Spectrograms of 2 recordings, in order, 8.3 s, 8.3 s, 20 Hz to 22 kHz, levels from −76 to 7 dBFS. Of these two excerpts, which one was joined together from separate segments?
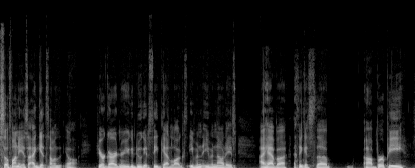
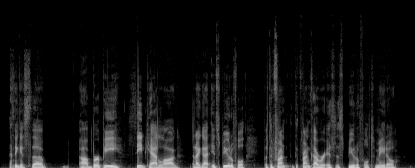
first; 1 cut; at 5.8 s

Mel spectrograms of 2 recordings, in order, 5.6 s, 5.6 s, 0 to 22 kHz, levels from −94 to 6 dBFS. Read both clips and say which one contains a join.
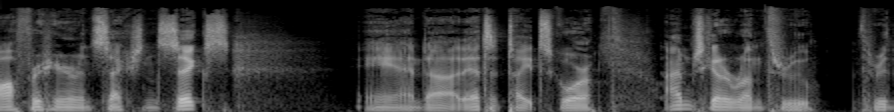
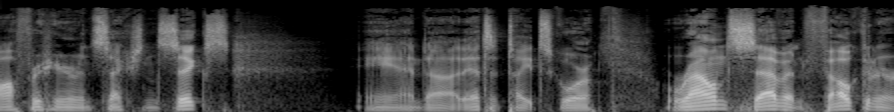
first; 1 cut; at 4.1 s

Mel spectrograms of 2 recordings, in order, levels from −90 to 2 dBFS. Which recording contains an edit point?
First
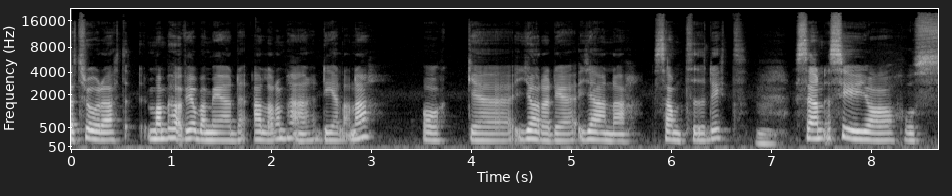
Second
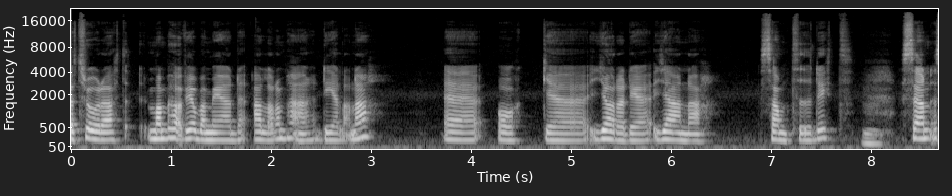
first; 2 cuts; at 3.4 s, 5.7 s

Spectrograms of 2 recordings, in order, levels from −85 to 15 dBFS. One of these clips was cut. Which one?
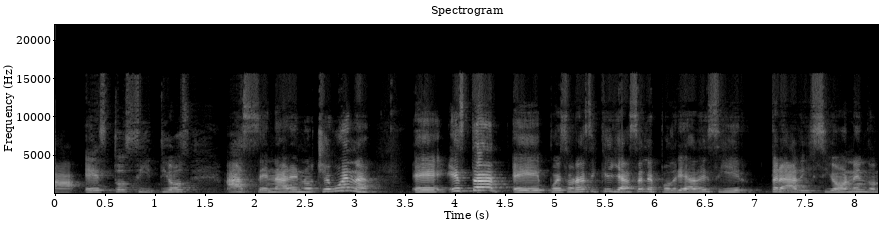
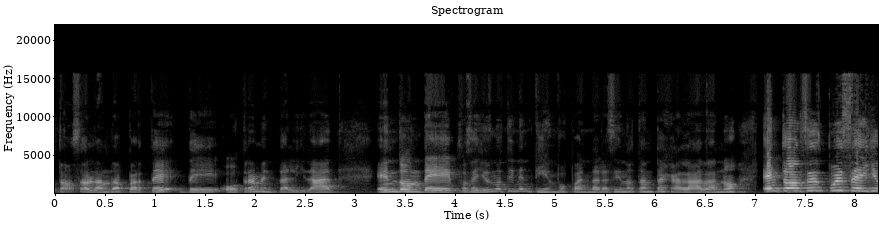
second; 1 cut; at 7.0 s

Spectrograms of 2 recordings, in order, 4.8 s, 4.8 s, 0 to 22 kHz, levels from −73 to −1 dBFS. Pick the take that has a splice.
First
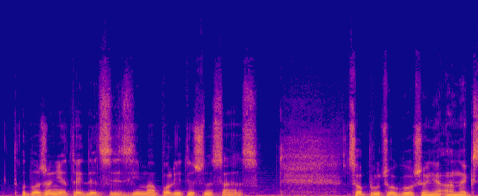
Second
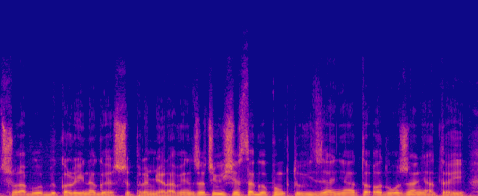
first; 1 cut; at 3.5 s

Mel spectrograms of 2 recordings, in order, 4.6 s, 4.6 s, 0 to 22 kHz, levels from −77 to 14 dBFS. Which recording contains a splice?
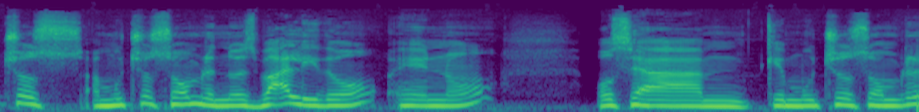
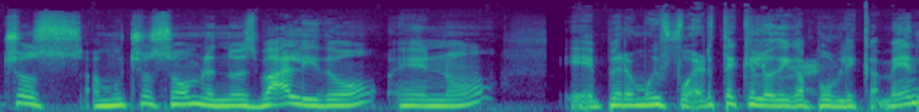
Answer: second; 1 cut; at 2.7 s

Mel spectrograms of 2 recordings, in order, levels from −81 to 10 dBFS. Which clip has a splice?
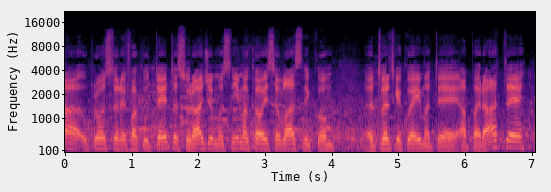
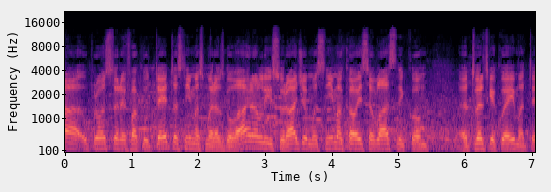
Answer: first; 1 cut; at 1.7 s

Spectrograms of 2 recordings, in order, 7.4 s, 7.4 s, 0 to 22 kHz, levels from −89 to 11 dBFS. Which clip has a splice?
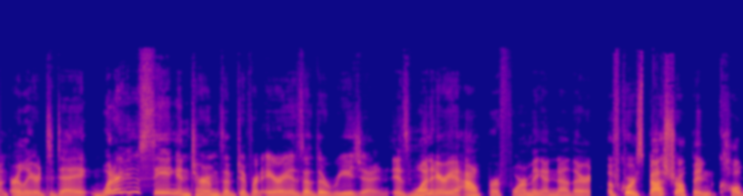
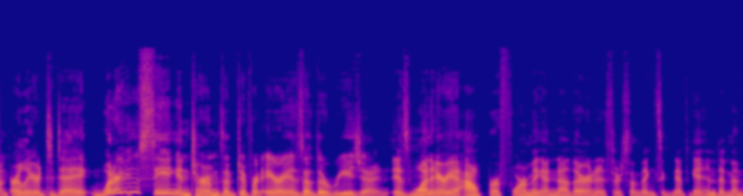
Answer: first; 1 cut; at 5.9 s

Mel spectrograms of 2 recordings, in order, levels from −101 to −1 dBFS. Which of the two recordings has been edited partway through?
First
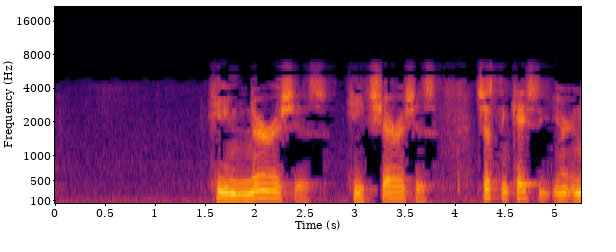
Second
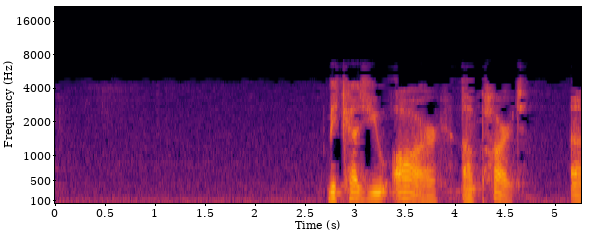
first; 2 cuts; at 1.4 s, 2.8 s

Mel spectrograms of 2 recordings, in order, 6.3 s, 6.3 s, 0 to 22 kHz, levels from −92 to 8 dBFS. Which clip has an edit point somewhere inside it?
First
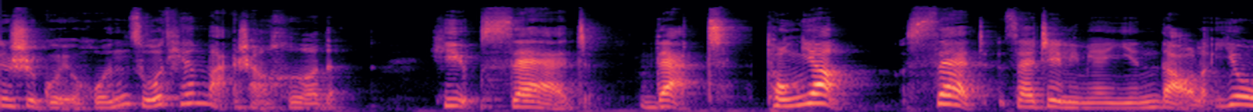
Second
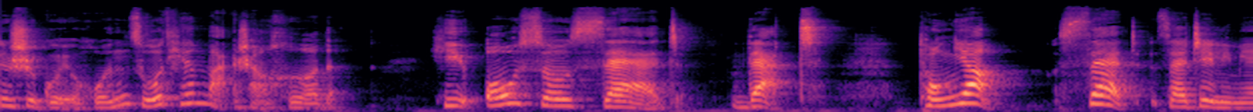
first; 2 cuts; at 2.4 s, 3.8 s

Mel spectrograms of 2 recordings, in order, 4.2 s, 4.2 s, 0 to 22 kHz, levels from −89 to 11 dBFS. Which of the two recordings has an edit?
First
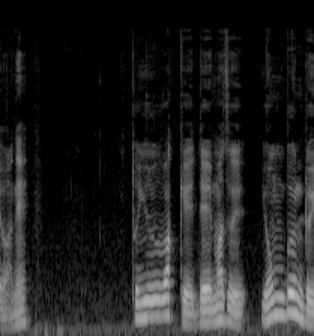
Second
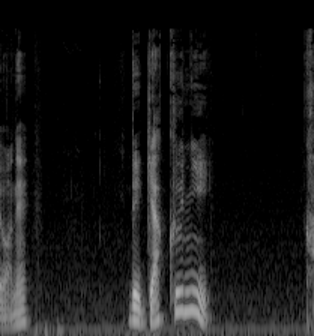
second; 1 cut; at 1.6 s

